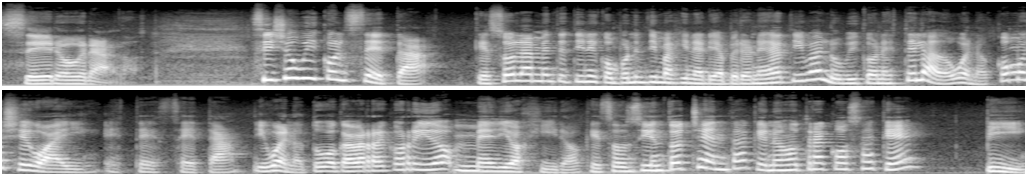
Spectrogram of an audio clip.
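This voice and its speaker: At a fairly quick pace, a woman talks in a fairly high pitch with very wide pitch swings. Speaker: math teacher. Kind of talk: tutorial. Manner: fast.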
